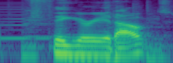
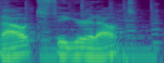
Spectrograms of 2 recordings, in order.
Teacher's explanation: there's a tap T that becomes like a D sound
